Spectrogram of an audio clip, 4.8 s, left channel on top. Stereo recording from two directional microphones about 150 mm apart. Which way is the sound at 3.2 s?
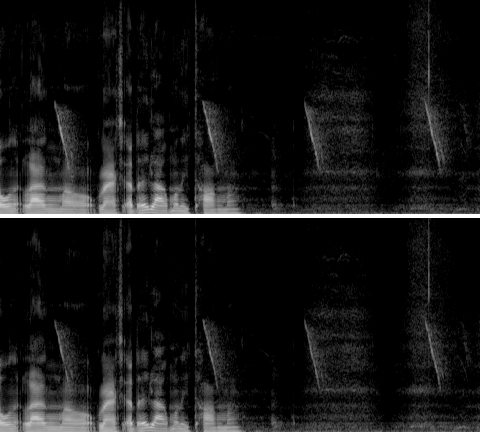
25° right (ahead or behind).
